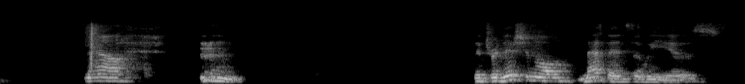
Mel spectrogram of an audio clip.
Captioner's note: cough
